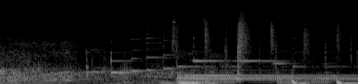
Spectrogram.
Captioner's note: sounding gavel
